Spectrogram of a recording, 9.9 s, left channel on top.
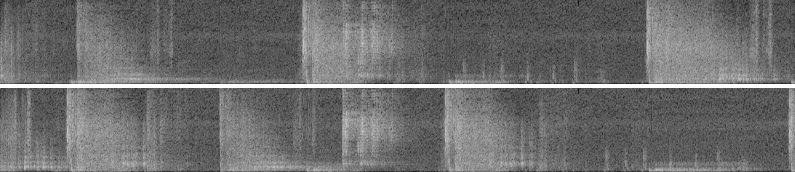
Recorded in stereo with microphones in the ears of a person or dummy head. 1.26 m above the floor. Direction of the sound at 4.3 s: Centre (ahead or behind).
